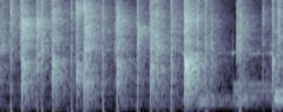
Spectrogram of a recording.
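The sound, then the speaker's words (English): Hand clapping comes as many quick, sharp claps in an uneven patter at fairly low volume. “Okay, hand clap.”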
